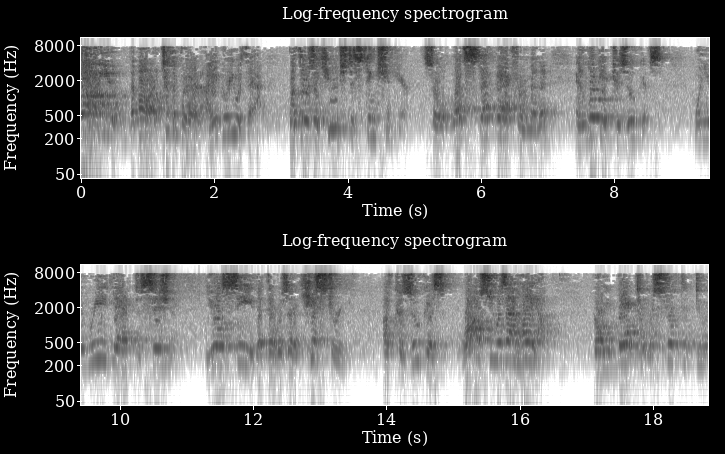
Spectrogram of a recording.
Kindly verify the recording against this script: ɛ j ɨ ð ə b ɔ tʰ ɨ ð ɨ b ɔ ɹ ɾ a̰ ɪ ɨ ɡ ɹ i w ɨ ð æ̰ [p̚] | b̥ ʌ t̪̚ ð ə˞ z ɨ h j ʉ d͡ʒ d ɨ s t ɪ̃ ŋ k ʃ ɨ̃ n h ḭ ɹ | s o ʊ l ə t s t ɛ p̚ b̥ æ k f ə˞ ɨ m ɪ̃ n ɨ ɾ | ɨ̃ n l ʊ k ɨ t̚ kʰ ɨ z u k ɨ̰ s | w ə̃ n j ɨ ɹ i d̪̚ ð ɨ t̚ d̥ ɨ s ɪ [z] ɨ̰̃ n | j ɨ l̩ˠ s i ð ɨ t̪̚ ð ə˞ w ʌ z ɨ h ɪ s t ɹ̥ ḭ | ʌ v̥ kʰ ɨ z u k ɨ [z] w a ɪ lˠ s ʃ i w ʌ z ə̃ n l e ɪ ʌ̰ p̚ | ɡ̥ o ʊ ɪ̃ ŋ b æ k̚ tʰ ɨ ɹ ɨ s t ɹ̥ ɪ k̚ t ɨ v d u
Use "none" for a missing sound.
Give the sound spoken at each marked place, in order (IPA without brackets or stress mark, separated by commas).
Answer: t̚, ʒ, s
